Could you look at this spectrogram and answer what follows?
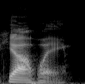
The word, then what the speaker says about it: Yahweh: Let's consider the predominant name for God, the Father, as revealed in the Old and New Testaments, pronounced either Jehovah or Yahweh.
